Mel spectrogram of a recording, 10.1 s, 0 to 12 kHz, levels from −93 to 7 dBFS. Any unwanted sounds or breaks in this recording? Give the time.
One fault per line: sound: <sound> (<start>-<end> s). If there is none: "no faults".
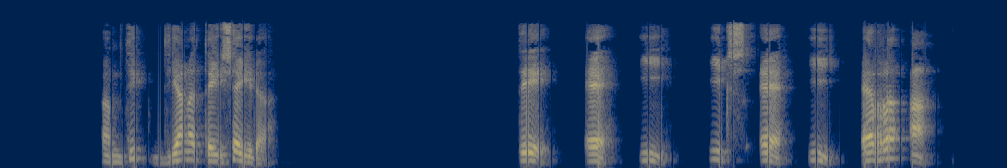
no faults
